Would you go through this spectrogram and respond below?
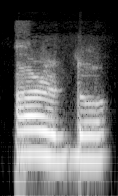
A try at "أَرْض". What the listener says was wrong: হ্যাঁ, একটু মোটা করে বলবো, দরটা আমরা উচ্চারণ করবো।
